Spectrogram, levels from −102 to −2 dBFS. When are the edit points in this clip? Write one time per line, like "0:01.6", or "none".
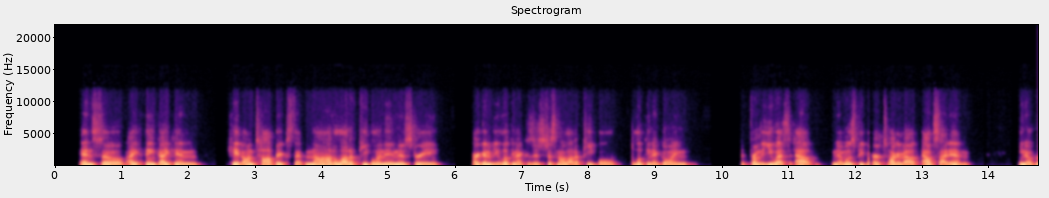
0:01.3
0:12.2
